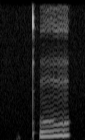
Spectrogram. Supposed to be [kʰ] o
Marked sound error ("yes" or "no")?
yes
